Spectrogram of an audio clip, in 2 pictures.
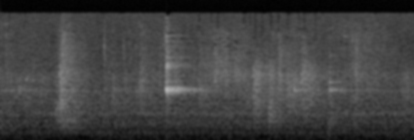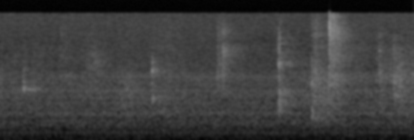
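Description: Drawing on a board: a series of short scratchy strokes and taps, with a brief squeak about two seconds in.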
